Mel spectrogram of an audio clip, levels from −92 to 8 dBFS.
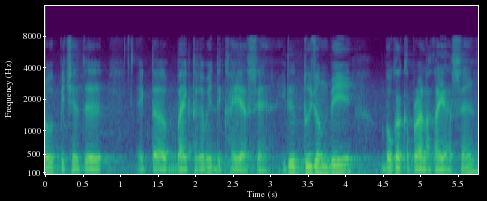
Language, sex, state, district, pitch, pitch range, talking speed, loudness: Nagamese, male, Nagaland, Kohima, 90 Hz, 85-115 Hz, 145 wpm, -20 LUFS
